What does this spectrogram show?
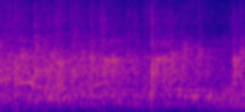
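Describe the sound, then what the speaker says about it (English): Audience applause at a chemistry careers lecture, a dense steady patter of many hands filling the room for a couple of seconds, with a few sharper claps standing out. "Can we clap for him?"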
